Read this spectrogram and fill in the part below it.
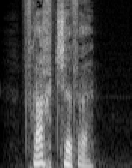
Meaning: nominative/accusative/genitive plural of Frachtschiff
- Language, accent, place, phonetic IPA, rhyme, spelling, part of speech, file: German, Germany, Berlin, [ˈfʁaxtˌʃɪfə], -axtʃɪfə, Frachtschiffe, noun, De-Frachtschiffe.ogg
